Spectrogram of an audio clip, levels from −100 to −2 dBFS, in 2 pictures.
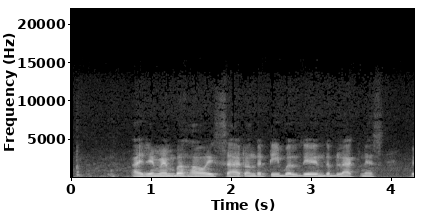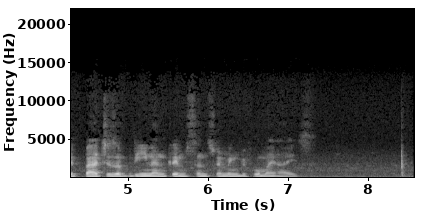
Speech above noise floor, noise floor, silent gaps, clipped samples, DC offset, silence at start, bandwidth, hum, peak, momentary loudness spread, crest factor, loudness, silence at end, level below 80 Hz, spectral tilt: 31 dB; -58 dBFS; none; under 0.1%; under 0.1%; 0.05 s; 8.4 kHz; none; -8 dBFS; 13 LU; 20 dB; -28 LUFS; 0.1 s; -60 dBFS; -8 dB/octave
